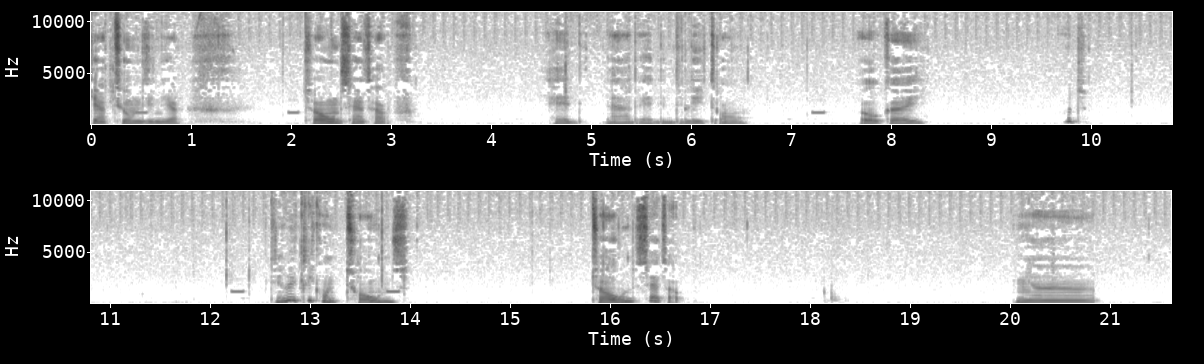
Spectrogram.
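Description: Small buttons click softly as they are pressed.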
